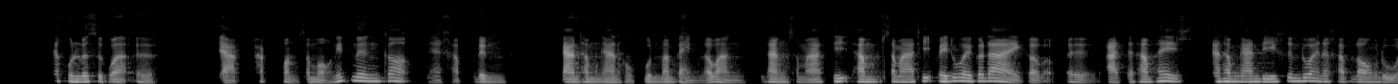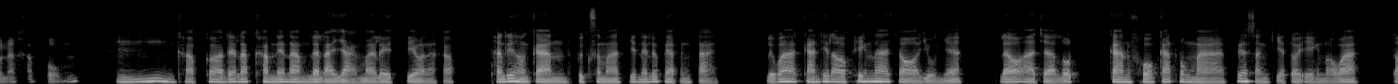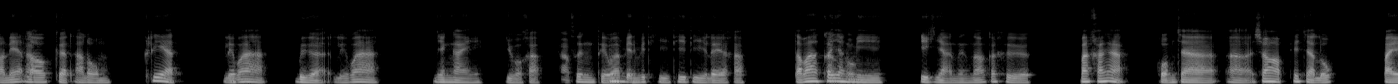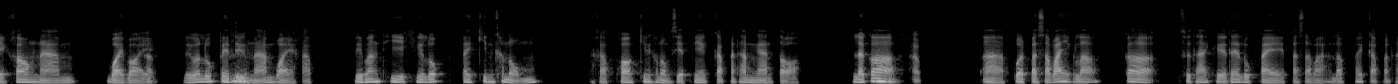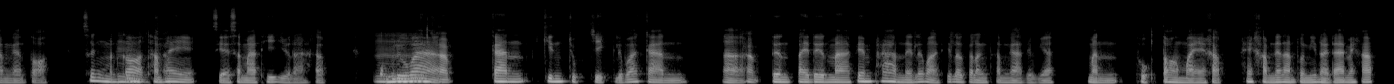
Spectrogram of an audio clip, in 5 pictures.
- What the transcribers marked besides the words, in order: none
- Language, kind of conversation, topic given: Thai, advice, อยากฝึกสมาธิทุกวันแต่ทำไม่ได้ต่อเนื่อง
